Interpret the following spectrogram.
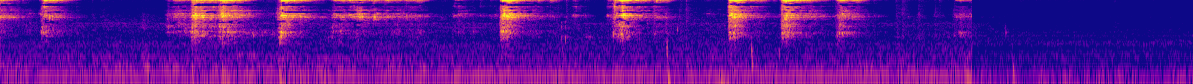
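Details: Jingling bell shakes come in bursts, about ten over ten seconds, against a steady low hum, with no animal voice heard.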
